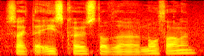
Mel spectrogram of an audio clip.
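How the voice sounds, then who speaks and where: A young man with a New Zealand accent, a rugby player chatting as a guest in a casual interview, halting and full of fillers and restarts. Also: lowish voice, a little mellow, slight background noise.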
